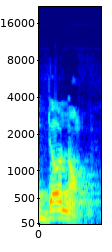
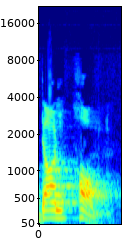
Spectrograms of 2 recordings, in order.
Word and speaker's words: Donholm: in Nairobi you say donam donam blessings you say donam not Don home that H is not articulated or pronounced then you say crayon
